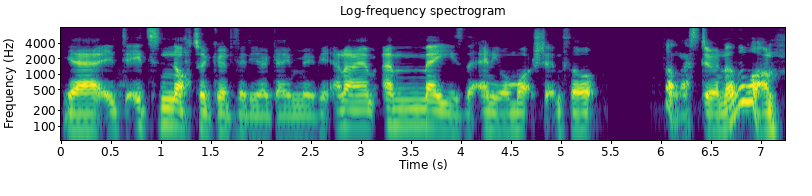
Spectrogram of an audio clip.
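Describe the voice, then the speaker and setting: A man with a fairly low voice talks as a podcast co-host. His delivery is casual chat, emphatic and full of opinion. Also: animated, moderate pace.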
